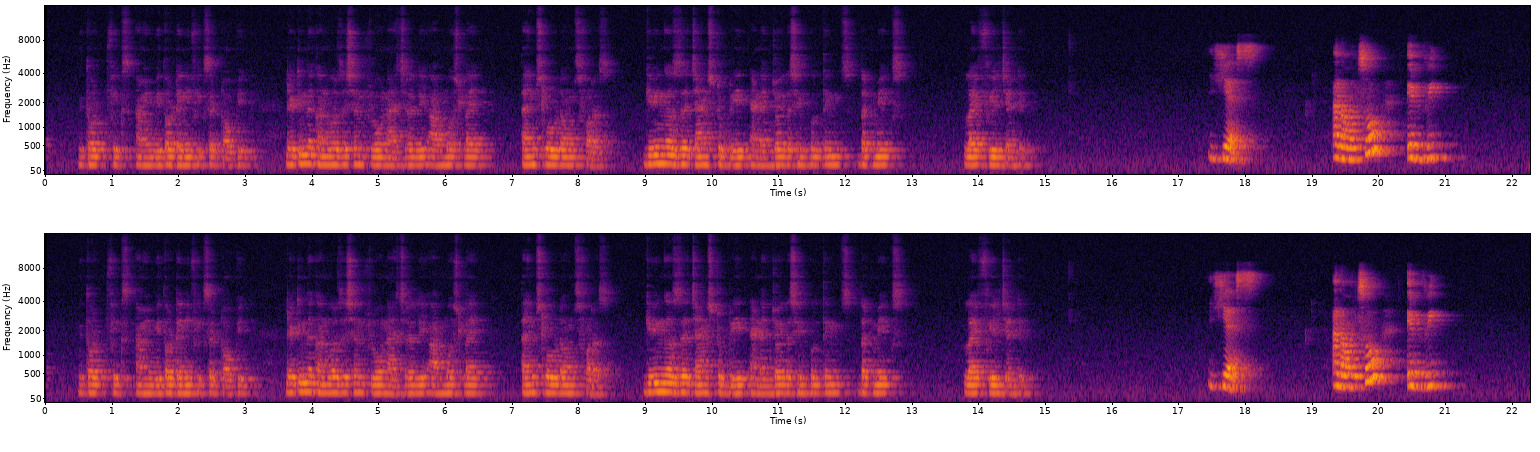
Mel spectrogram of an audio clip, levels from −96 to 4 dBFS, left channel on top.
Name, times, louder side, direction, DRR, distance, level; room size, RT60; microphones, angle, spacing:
voice 1, 0.5-3.0 3.6-6.5 7.1-8.4 9.0-12.8 13.8-14.7, right 1 dB, 10° right, -2 dB, 0.5 m, -31 dB
voice 2, 17.4-18.1 19.3-20.0 20.4-20.8, right 1 dB, 60° right, -3 dB, 0.9 m, -23 dB
4.7 x 2.2 x 2.3 m, 0.79 s
head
